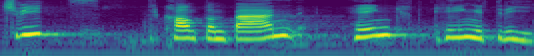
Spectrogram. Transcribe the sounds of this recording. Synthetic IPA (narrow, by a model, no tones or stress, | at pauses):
t̪ʃʋit͡s | d̥əɾkʰɑntonb̥æːɾnhɪŋkthɪŋːəɾd̥̪ɾiː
